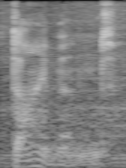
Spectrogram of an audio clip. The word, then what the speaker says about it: diamond: Today's word is diamond. Diamond. Two distinct syllables with D-I-A-M-O-N-D.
